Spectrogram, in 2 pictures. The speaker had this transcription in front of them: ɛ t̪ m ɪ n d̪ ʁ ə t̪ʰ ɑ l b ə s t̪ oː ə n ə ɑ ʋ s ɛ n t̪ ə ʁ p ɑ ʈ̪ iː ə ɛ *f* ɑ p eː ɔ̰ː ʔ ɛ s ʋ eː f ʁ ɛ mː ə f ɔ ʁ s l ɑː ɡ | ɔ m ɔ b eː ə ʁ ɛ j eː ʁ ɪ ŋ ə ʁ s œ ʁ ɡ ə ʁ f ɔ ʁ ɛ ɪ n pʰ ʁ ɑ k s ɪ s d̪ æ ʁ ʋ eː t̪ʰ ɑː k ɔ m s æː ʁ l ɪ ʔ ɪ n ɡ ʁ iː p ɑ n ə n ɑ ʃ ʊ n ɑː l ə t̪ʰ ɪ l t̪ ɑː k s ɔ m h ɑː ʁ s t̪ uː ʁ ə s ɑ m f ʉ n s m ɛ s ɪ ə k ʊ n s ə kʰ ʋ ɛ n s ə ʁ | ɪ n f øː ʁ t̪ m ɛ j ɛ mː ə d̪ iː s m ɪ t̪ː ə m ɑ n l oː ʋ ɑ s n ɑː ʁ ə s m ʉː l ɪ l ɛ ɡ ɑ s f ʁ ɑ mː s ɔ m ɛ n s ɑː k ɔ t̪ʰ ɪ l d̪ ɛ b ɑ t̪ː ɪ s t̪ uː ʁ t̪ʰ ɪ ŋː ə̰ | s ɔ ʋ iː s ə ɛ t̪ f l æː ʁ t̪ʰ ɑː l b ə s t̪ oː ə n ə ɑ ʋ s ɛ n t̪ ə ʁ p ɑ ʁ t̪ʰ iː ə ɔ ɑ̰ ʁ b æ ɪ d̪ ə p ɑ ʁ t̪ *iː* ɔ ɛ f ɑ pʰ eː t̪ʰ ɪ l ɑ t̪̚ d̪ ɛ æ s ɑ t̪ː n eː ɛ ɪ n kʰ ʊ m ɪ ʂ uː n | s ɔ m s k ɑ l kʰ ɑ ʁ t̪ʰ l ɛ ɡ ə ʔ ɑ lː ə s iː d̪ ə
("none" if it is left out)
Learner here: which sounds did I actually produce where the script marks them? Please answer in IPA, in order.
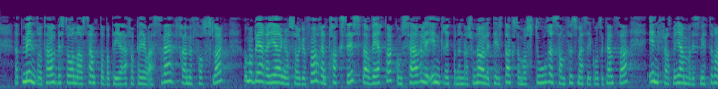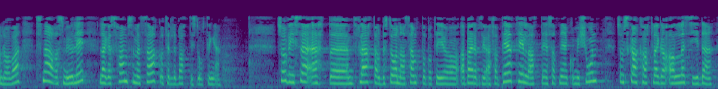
f, iː

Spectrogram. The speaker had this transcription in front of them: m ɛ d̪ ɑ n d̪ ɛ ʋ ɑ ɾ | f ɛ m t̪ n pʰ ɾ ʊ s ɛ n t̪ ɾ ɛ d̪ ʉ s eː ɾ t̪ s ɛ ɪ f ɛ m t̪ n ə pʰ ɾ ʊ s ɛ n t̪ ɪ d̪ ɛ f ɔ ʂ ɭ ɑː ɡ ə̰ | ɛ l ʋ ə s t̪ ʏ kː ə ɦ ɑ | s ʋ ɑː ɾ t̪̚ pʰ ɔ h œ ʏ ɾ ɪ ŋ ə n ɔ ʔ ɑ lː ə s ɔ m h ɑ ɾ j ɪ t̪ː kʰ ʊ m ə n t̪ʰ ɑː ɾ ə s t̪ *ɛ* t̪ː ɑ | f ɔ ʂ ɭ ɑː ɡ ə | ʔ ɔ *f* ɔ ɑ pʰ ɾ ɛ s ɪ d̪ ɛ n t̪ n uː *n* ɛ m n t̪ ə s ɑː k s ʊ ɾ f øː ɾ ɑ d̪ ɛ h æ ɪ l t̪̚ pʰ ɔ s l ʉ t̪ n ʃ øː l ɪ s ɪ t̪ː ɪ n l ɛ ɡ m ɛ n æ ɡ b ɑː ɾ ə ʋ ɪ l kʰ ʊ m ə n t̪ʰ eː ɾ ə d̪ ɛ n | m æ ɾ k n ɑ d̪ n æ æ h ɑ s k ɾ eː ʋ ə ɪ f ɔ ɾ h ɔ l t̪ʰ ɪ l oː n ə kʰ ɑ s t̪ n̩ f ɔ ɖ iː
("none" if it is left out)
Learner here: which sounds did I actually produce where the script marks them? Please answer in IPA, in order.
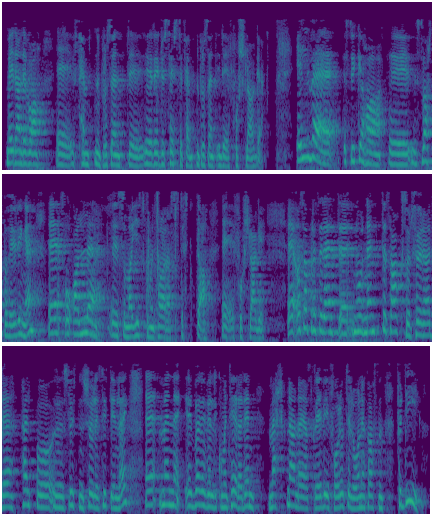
œ, s, n

